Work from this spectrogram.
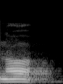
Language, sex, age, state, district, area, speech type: Odia, male, 45-60, Odisha, Jajpur, rural, read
